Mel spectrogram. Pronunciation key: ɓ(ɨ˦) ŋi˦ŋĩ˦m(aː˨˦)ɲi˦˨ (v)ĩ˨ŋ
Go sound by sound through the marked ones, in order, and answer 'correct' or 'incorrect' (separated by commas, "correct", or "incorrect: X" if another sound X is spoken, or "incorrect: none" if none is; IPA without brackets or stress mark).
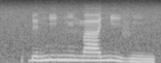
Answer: incorrect: ɪ˦, incorrect: aː˦, correct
